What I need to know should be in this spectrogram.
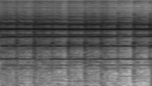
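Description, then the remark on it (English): A rapid, high-pitched bell rings continuously with quick repeated strikes, bright and metallic, fairly loud with no voices present. “Nothing stirs my imagination like an incomprehensibly high-pitched percussive instrument.”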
